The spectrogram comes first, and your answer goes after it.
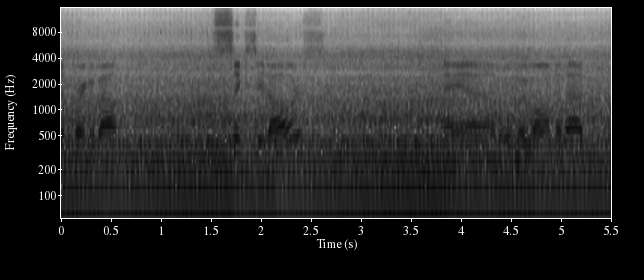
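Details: Bolens mulching mower after a full tune-up, new air filter, blade sharpening, pull-cable clamp fix and new carburetor diaphragm; steady, even drone without surging, sputtering or rattles, running smooth.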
